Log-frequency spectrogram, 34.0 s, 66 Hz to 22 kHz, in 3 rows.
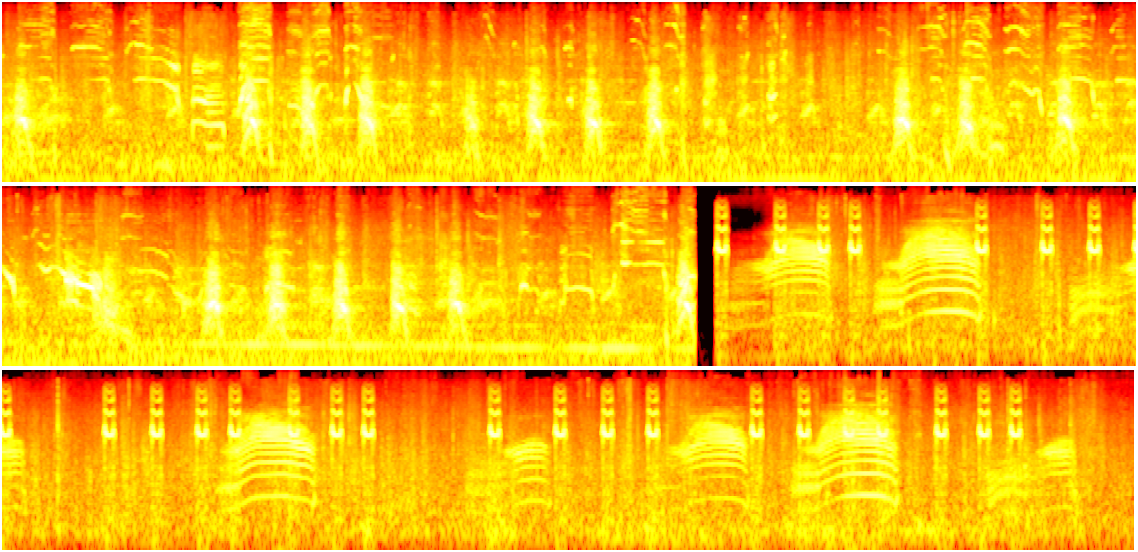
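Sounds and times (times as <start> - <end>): dog barking in sharp yips: 0.0 - 18.3
dog whining: 0.0 - 18.3.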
